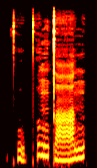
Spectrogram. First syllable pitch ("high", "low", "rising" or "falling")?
low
